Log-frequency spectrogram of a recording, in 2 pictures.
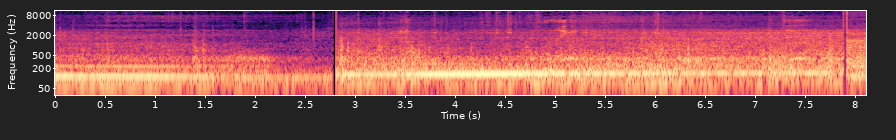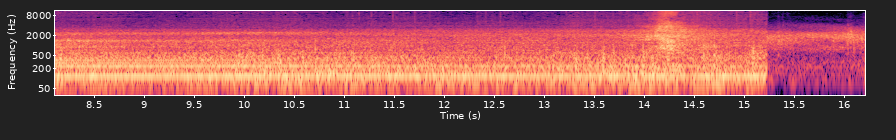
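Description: Steady engine and road hum heard inside a moving car, in several spliced stretches that cut abruptly from one to the next. The hum is higher in pitch in the stretch from about three seconds to eight seconds in.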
